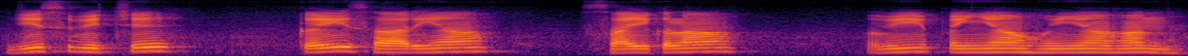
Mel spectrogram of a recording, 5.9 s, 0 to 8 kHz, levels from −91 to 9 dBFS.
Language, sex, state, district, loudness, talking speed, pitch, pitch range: Punjabi, male, Punjab, Kapurthala, -19 LUFS, 90 wpm, 150 Hz, 140-165 Hz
